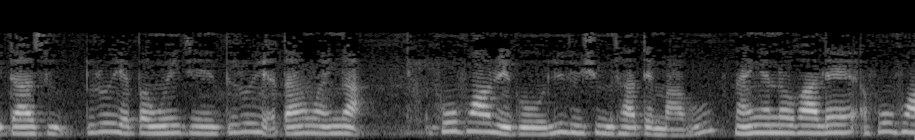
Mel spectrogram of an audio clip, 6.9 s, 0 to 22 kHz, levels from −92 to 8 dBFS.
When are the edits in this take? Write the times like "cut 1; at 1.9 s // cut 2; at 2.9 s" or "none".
cut 1; at 5.4 s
